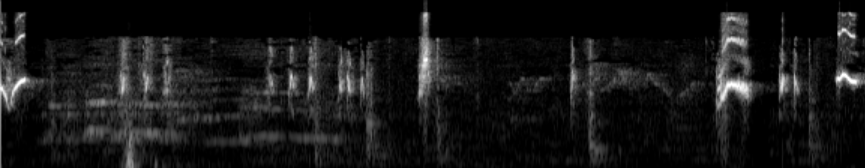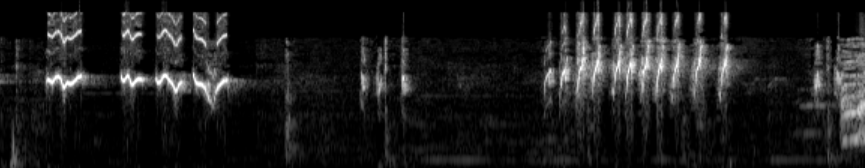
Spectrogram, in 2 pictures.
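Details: Fire-tailed myzornis in varied song: mixed high chirps, a burst of loud wavering whistled notes in the middle, then a dense rapid trill over a faint steady hum.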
